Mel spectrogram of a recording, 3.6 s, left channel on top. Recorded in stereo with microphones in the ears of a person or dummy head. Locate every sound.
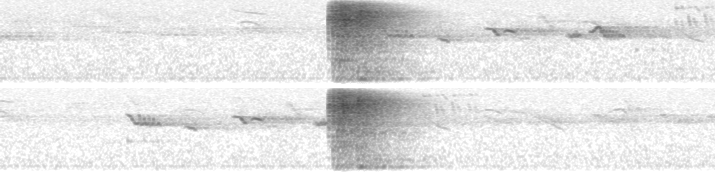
1.6 s a crack: centre (ahead or behind), 1.0 m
